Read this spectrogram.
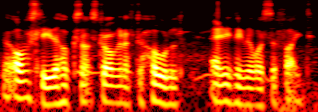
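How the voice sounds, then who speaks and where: A man's voice: medium pitch, fairly even intonation, quick pace, low-quality recording. A man, chatting upbeat on a lakeside bank as he films a day of fishing and talks with a young boy. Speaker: angler filming a fishing day. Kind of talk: casual outdoor commentary. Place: grassy lakeside bank outdoors. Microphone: handheld camera, sometimes held at arm's length. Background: wind noise.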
